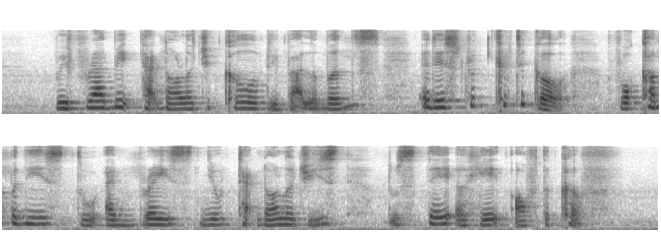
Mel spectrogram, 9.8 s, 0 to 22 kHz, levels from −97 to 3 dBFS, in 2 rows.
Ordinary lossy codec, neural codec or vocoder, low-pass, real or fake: none; none; none; real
